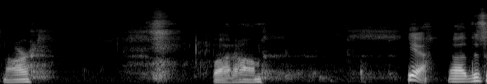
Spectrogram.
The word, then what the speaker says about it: Knarr: I think it's pronounced Canar. I mean, they wouldn't put the K on there if it wasn't there for a reason, right? You got to pronounce it Canar. I'm pretty sure it's just NAR.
